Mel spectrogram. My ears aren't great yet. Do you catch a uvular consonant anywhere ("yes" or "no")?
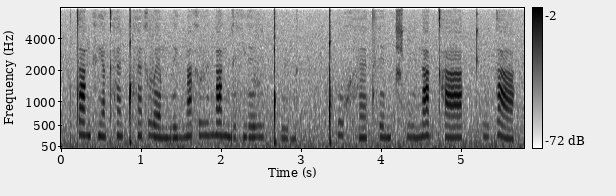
no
